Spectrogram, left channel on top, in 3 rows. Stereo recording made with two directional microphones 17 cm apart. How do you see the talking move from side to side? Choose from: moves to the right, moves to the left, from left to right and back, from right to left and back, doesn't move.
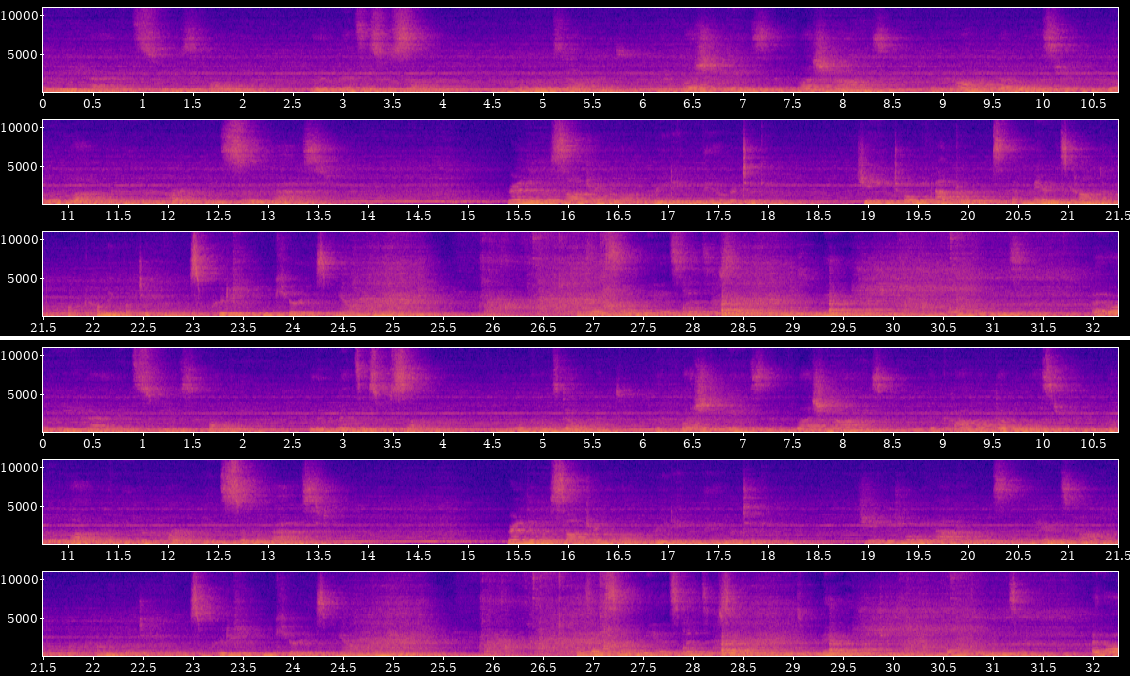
from right to left and back.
